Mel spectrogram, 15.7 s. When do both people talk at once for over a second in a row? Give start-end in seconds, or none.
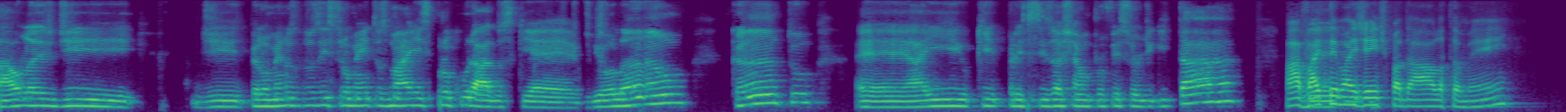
none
